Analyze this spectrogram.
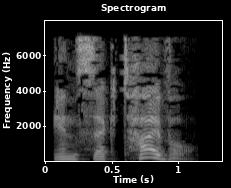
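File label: "insectival", British English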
